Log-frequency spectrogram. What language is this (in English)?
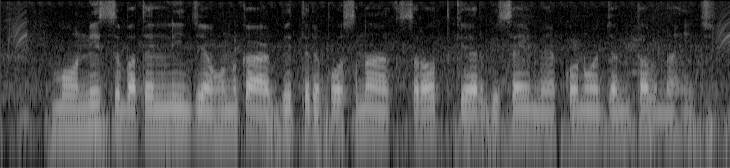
Maithili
